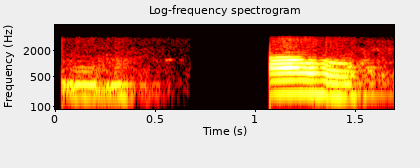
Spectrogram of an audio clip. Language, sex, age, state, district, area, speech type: Odia, female, 60+, Odisha, Angul, rural, conversation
